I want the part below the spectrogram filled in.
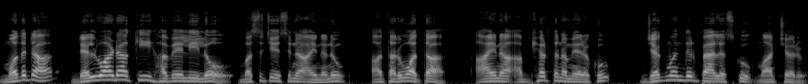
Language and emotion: Telugu, neutral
